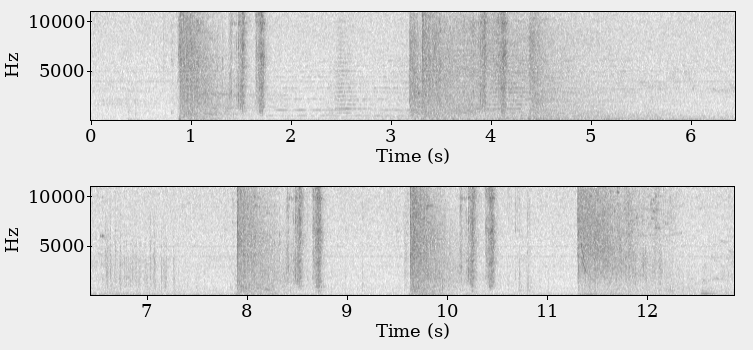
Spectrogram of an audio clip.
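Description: A shotgun fires loud booming shots.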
